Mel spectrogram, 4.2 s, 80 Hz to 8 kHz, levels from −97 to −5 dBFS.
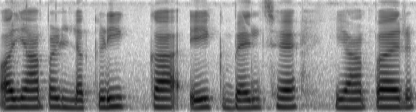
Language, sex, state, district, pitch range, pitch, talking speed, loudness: Hindi, female, Uttarakhand, Uttarkashi, 210-225 Hz, 220 Hz, 160 wpm, -16 LUFS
